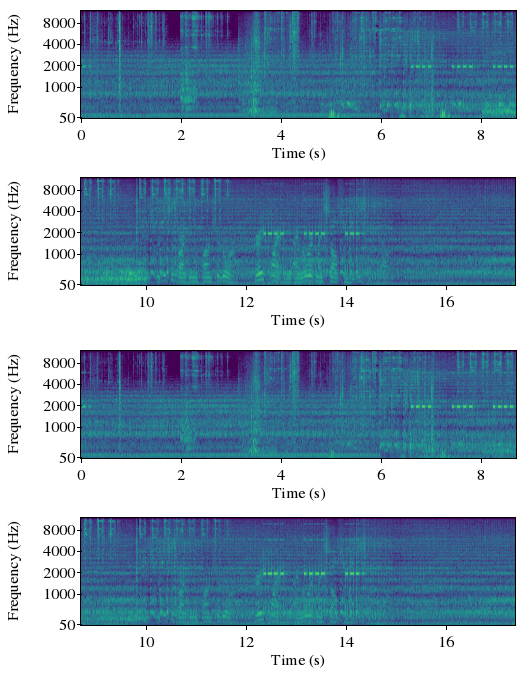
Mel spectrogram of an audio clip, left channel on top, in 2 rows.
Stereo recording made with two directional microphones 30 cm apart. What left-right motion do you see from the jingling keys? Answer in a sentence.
You can hear the jingling keys go right and come back.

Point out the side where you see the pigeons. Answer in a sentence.
In this clip you hear the pigeons on the left.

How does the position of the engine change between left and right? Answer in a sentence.
In this clip you hear the engine stay in one place.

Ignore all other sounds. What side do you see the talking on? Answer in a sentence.
You can hear the talking on the left.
